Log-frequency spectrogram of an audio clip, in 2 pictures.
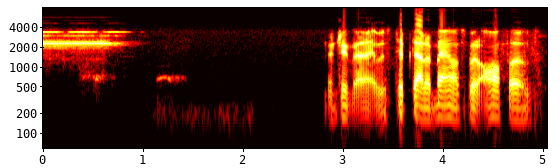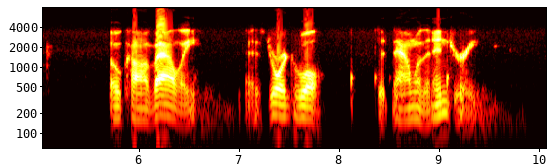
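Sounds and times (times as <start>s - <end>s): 
referee's whistle blast at a basketball game: 0.0s - 1.0s
speech: 2.9s - 5.0s, 5.7s - 9.6s.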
